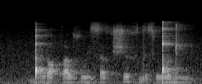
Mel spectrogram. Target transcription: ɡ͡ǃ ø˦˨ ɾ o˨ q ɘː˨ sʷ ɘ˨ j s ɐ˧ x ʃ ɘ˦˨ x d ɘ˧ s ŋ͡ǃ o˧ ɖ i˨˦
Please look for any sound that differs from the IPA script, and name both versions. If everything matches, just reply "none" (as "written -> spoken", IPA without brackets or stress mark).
ø˦˨ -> ø˧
